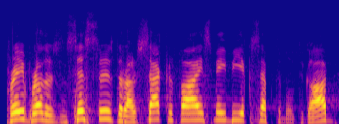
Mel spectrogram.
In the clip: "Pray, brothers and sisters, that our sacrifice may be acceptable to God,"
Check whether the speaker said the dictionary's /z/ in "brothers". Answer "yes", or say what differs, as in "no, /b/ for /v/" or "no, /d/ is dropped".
yes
